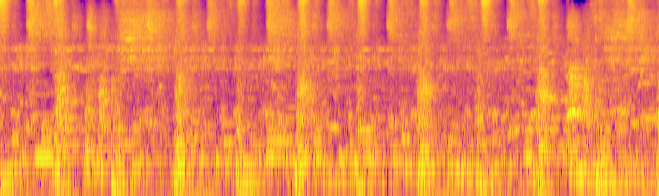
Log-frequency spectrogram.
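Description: Live rock band playing loud: electric guitars and keyboard over drums keeping a steady beat of about two hits a second.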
